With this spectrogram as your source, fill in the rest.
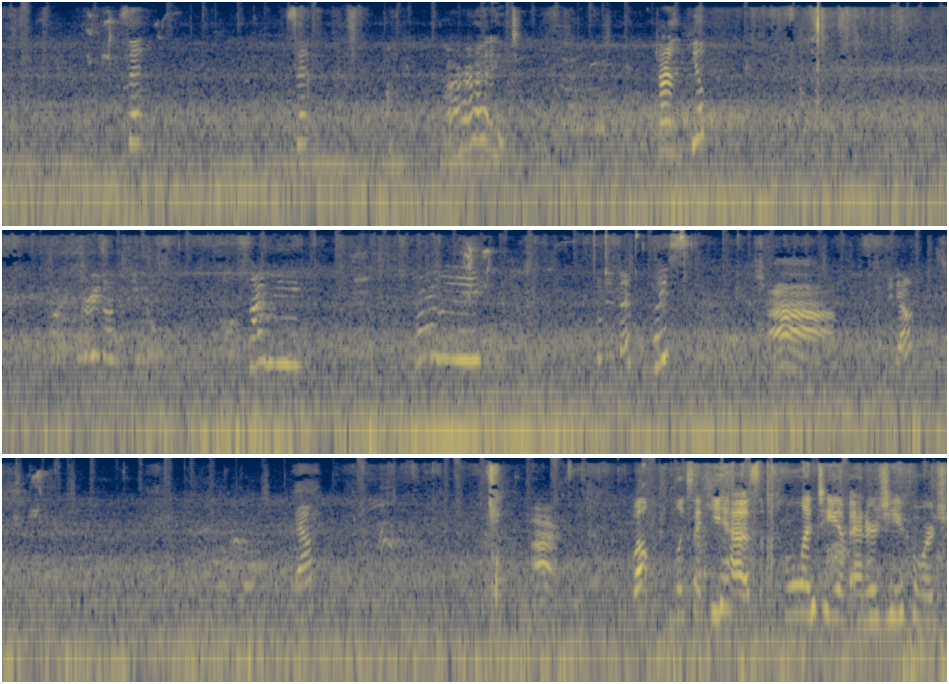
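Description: A woman talks calmly and encouragingly to a dog nearby.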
